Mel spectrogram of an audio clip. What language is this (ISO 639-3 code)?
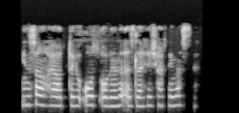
uzb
